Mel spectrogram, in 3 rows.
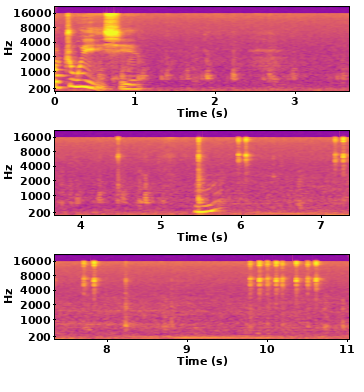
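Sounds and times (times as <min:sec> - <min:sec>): computer clicks: 0:04.4 - 0:06.2, 0:07.1 - 0:08.4, 0:09.7 - 0:11.0.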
